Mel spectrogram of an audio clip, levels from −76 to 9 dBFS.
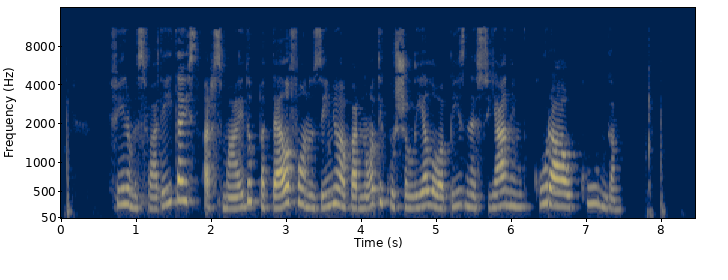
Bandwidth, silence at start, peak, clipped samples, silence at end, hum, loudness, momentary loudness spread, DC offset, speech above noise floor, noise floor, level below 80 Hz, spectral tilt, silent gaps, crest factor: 11.5 kHz; 0.05 s; -2 dBFS; under 0.1%; 0.4 s; none; -20 LUFS; 13 LU; under 0.1%; 45 dB; -65 dBFS; -66 dBFS; -4 dB/octave; none; 20 dB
